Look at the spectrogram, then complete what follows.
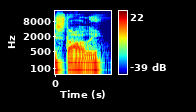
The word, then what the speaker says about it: Stalley: drop the album though his name is definitely star Lee oh so I was right I was calling Staley attention back there can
